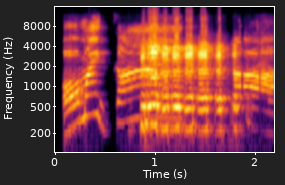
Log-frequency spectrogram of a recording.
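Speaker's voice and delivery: loud, drawn-out scandalized cry; long loud shriek of disbelief; shocked outburst. Real, not acted. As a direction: wail it out in amused horror. Shocked reaction to lewd remark.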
